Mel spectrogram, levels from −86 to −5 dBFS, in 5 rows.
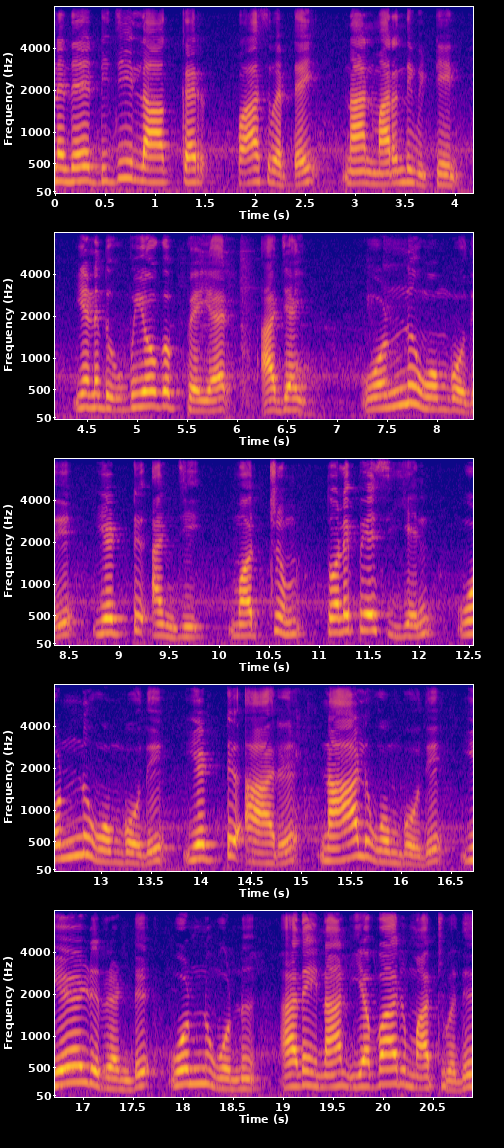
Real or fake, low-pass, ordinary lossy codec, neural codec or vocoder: real; none; none; none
